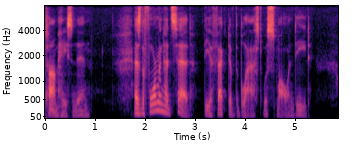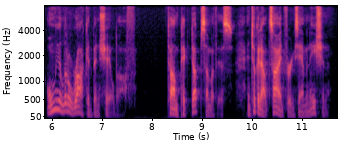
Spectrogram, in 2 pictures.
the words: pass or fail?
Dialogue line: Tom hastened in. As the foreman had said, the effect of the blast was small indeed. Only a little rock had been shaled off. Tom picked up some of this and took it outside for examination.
pass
